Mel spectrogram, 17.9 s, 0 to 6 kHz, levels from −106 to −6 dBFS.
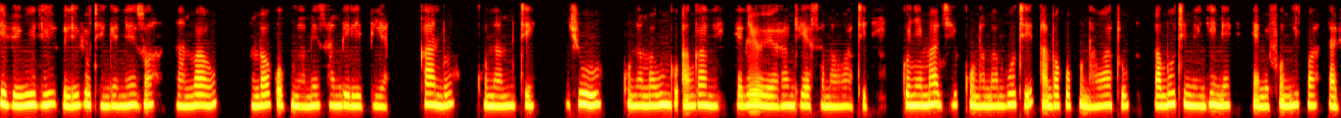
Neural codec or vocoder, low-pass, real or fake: codec, 16 kHz, 4 kbps, FunCodec, trained on LibriTTS, 50 frames a second; 5.4 kHz; fake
